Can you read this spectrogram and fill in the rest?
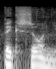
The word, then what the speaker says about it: Big Sean: But first, let's have a little bit of, I don't know who this is, Big Sean, am I saying that right? – Big Sean, yeah.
